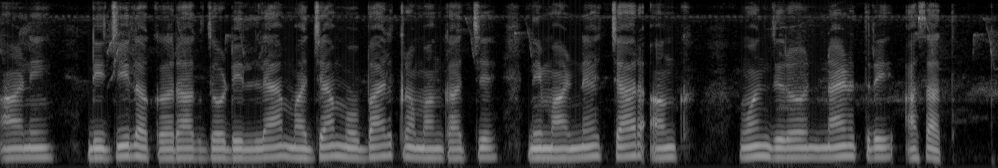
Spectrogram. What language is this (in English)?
Konkani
